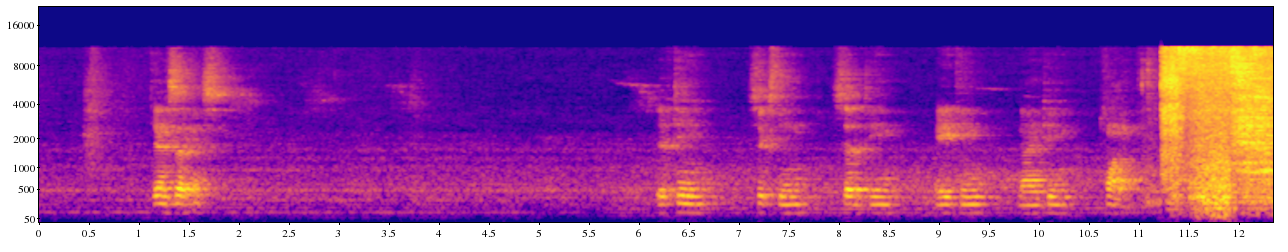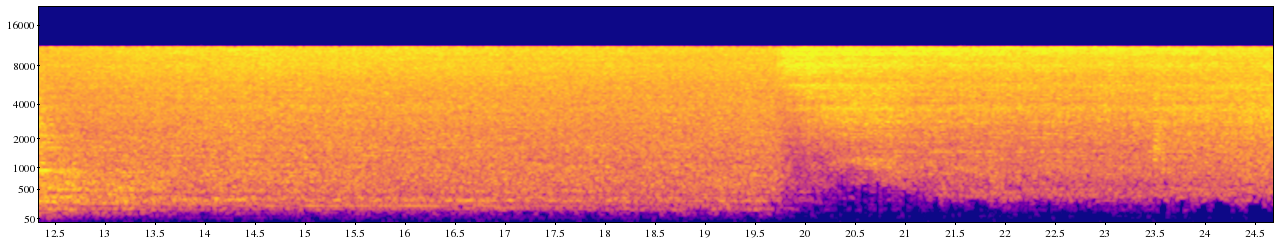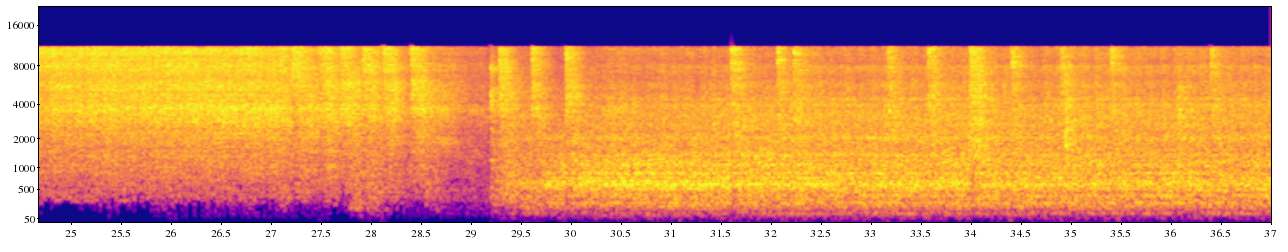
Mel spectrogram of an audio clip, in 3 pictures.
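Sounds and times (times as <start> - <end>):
fire suppression agent hissing: 11.6 - 27.3.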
